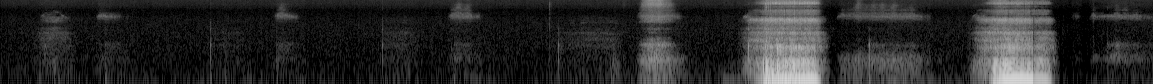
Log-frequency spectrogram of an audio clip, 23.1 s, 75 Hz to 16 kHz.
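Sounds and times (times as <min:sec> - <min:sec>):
faint breaths: 0:00.7 - 0:02.7, 0:07.6 - 0:09.8, 0:11.1 - 0:13.9, 0:14.8 - 0:23.0
woman snoring loudly: 0:15.0 - 0:16.5, 0:19.5 - 0:21.0.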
